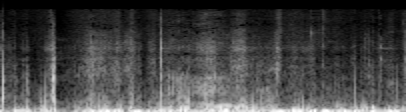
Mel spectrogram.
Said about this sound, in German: So, jetzt werden wir wieder den Fuß ranschrauben, das Gerät aus der Tasche nehmen, den LSP. Ihr hört es jetzt wieder schrauben.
